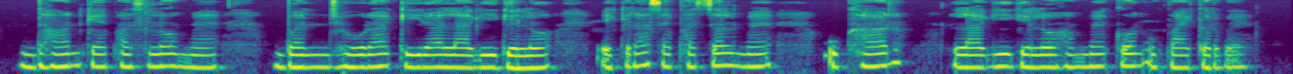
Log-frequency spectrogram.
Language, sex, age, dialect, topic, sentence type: Maithili, female, 18-24, Angika, agriculture, question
